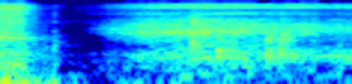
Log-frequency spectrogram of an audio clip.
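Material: Nothing is struck.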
